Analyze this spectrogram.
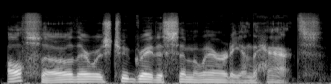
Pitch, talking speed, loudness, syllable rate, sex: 110 Hz, 180 wpm, -15 LUFS, 5.1 syllables/s, male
